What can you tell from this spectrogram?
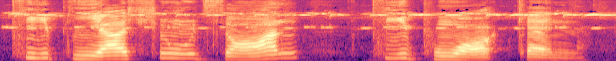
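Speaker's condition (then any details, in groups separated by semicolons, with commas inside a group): Speech impediment; no speech therapy yet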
